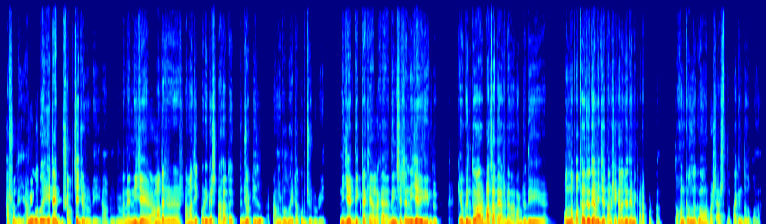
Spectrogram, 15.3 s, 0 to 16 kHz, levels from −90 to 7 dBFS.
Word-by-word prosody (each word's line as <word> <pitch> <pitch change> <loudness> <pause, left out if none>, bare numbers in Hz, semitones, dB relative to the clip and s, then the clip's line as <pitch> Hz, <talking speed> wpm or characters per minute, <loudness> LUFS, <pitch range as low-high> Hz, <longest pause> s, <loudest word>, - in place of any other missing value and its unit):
আসলেই। 110 -8 -6
আমি 155 - +4
বলবো 205 +3 +4
এটাই 220 +4 +4 0.2
সবচেয়ে 160 -2 0
জরুরি। 100 -3 -7
আম 120 - -14 0.3
মানে 115 0 -5
নিজের 145 +1 +4 0.2
আমাদের 150 +6 0 0.4
সামাজিক 145 +5 -3
পরিবেশটা 165 -1 -1
হয়তো 180 +1 -4
একটু 165 +4 -16
জটিল। 300 - -1
বাট - - -31
আমি 125 0 -5
বলবো 130 +4 -2
এটা 130 - -8
খুব - - -5
জরুরি। 100 -4 -11 0.4
নিজের 135 +1 +5
দিকটা 140 +2 0
খেয়াল 135 -3 -2
রাখা। 145 +2 -4 0.2
দিনশেষে 145 +5 +1
নিজেরই 165 0 +7
কিন্তু 125 -3 -5 0.4
কেউ 145 - +1
কিন্তু 155 +1 +2
আর 145 - +4
বাঁচাতে 145 -2 +2
আসবে 115 +1 -5
না। - - -7
আমার 110 0 -7
যদি 115 +1 -2 0.7
অন্য 145 +2 +4
পথেও 165 +6 +5
যদি 180 -1 +8
আমি 160 - +4
যেতাম, 120 -4 -1
সেখানে 155 +4 -1
যদি 155 -2 +2
আমি 130 - -1
খারাপ 120 0 -11
করতাম, - - -18 0.3
তখন 145 - -3
কি - - -13
অন্য 155 - +1
কেউ 155 -1 -2
আমার 145 -1 -6
পাশে 135 - -10
আসতো? 145 - -17
তা - - -12
কিন্তু 145 -4 -6
হতো 105 -2 -17
না। - - -24
140 Hz, 225 wpm, -22 LUFS, 125-160 Hz, 0.7 s, যদি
